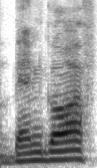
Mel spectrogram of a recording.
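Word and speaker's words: Bengough: uh yeah it's called uh Ben Goff but the town has been golf but it's it's south of the town I I've driven through there a few times uh don't ask me how to spell it but I think it's b-e-n-g you know h-o-u-g-h or something like that give or take you can look up that on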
